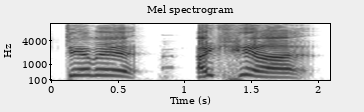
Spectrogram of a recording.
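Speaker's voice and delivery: high, loud, tearful voice; real crying. Real, not acted. Wife breaking down over one line of his story, tearful. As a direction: fight back the tears. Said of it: "stop crying".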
